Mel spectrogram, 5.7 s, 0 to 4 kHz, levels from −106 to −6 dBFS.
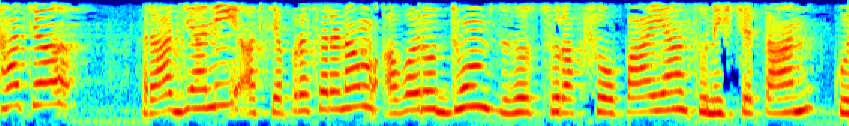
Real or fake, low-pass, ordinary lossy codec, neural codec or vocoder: real; 3.6 kHz; none; none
